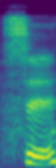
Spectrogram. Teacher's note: but after a c and after an S it's just a grunting noise and it is fourth tone which is perfect for a grunting noise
